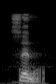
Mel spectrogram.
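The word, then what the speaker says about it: осень: Of course, it is spelt as Osin, but here O is always almost silent. Sin.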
